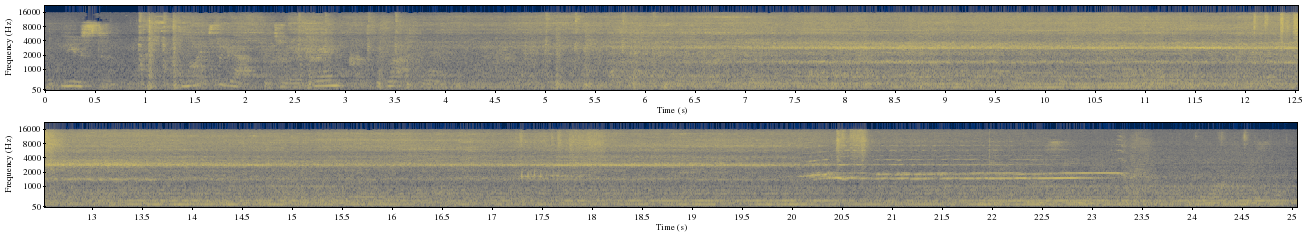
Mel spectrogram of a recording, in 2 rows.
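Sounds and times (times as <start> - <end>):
wheels rumbling on rail: 0.9 - 25.0
electric train whine: 1.4 - 25.0.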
